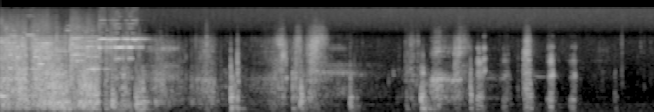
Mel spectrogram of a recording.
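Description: A loud crash of glass bottles and crockery as a body is slammed into a shelf, with glass ringing for about a second and a half. Scattered knocks and clatters follow as things settle.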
